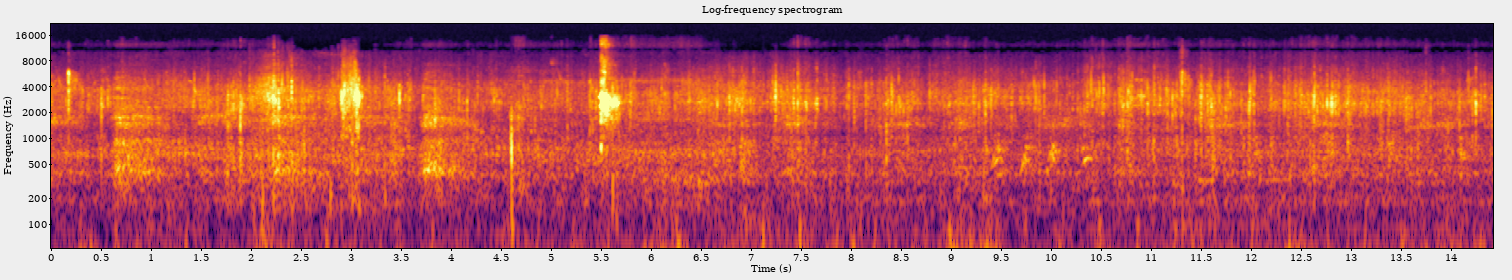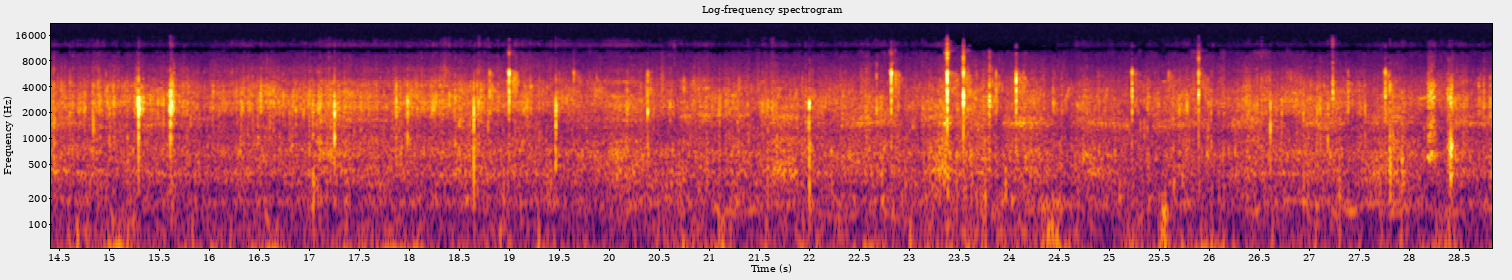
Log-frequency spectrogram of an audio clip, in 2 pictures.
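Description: Bicycle tyres crunch over gravel and dirt.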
